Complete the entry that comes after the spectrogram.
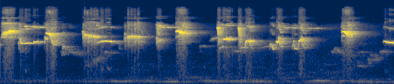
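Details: Oriental magpie-robin, known locally as kacer jawa, singing a loud, varied run of whistled and harsh chirpy phrases with sharp clicks, phrases coming in quick succession with short pauses; a faint low hum underneath.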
